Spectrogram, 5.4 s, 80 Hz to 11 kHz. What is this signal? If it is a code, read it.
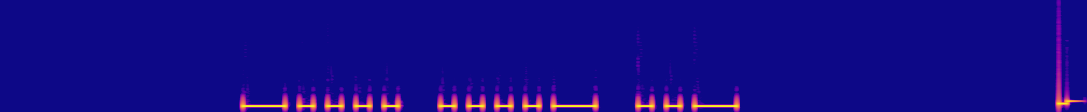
Morse code, heard as a keyed tone, about 17 wpm, 700 Hz. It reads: 64U
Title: Three Challenging Letter-Number Combinations 17wpm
